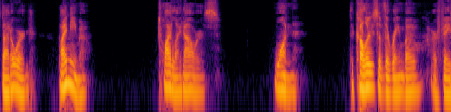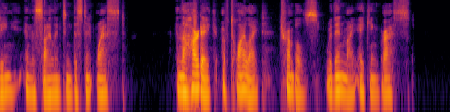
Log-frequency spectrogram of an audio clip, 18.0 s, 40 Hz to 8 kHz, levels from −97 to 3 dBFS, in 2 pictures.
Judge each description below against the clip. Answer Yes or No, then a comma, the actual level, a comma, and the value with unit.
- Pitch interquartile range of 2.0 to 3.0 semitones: Yes, narrow, 2.5 semitones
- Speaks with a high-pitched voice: No, low, 105 Hz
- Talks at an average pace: No, slow, 95 wpm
